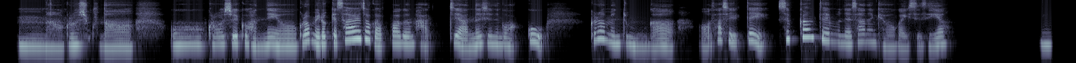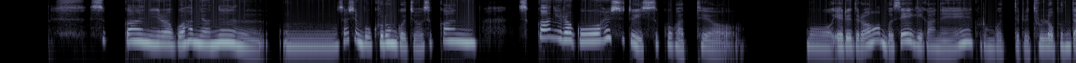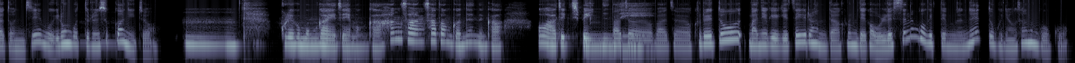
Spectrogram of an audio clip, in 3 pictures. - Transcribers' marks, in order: static; distorted speech
- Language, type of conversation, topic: Korean, advice, 소비할 때 필요한 것과 원하는 것을 어떻게 구분하면 좋을까요?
